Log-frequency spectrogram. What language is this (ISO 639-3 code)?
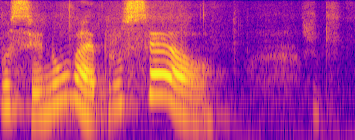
por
